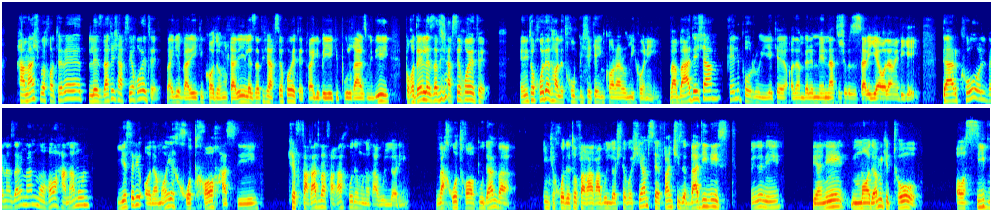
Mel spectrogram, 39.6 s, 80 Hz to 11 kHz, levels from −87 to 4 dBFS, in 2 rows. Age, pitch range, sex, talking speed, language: 30-49, 120-155 Hz, male, 140 wpm, Persian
